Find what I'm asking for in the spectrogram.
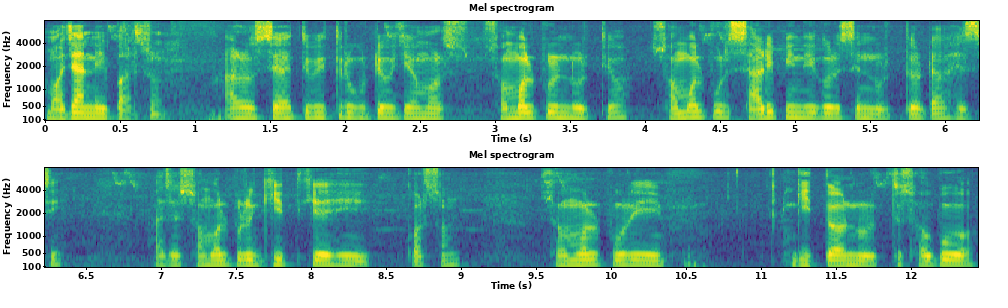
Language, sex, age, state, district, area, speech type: Odia, male, 18-30, Odisha, Balangir, urban, spontaneous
